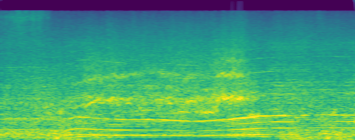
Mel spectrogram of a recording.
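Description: Tyres screech while a car drifts around a bend.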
